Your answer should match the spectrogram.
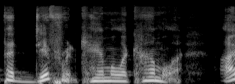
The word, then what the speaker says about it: Kamala: And he warned, and he told everybody on Fox, you better get her name right, because it's not Kamala, it's Kamala, which...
